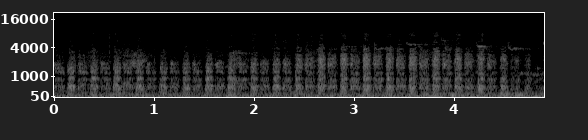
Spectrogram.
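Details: Exhausted Polish Hunting Dog named Hektor, following a 22.5 km bike ride on a hot day, keeps up a regular, raspy panting rhythm of quick breaths, slightly louder in the second half.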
